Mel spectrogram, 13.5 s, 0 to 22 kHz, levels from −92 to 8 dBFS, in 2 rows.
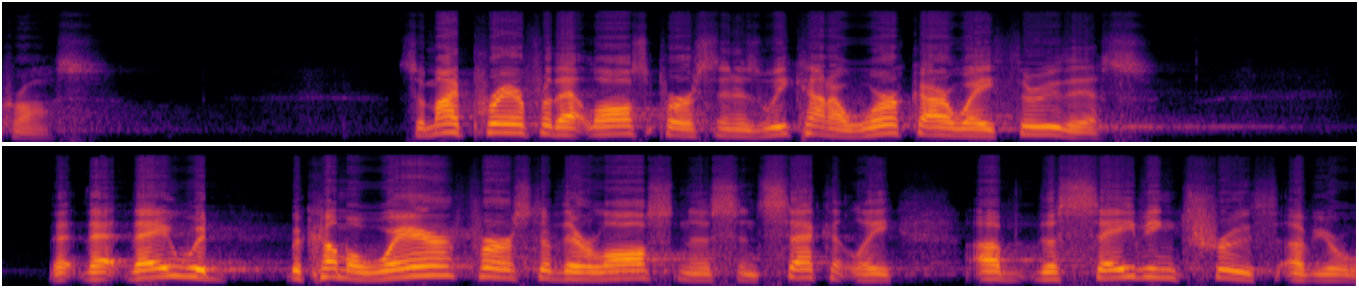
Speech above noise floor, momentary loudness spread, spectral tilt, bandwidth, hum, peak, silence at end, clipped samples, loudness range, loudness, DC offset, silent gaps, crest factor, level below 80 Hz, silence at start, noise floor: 52 dB; 13 LU; -4.5 dB/octave; 17 kHz; none; -6 dBFS; 0 s; under 0.1%; 5 LU; -25 LUFS; under 0.1%; none; 20 dB; -78 dBFS; 0 s; -76 dBFS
